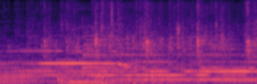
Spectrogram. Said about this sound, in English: Hey, would you give God just a shout of praise, a little hand clap today?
